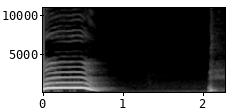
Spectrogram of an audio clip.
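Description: A young child's voice singing one long, high note held steady, which slides down and stops within the first second; the rest is silence.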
